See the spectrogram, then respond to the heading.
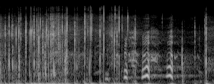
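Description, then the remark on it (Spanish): A thin plastic bottle crinkles and crackles repeatedly as someone drinks from it, with irregular sharp pops and a couple of brief gulping or squeaking sounds in between. “No me gustan estos botes. Cada vez que le doy un trago suena.”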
